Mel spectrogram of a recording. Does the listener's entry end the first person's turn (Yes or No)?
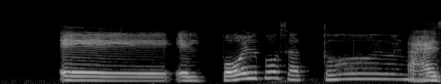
Yes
